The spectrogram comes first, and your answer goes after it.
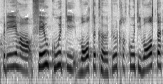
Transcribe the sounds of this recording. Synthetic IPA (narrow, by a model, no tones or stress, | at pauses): b̥əɾɪɦɑfɪːwɡ̥uətiʋɔtəkʰøːtʋʏɾkʰləχɡ̥uətiʋɔtə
